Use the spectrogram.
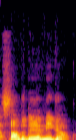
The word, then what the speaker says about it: Samba de Amigo: Is that how you pronounce it? Yeah, Samba de Amigo.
